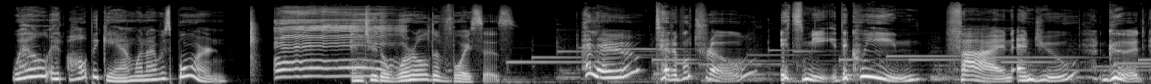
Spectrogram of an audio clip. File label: Quick Character V O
